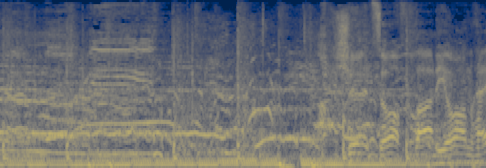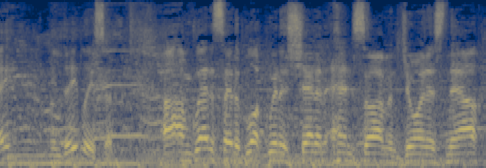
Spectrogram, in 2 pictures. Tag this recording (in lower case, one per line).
music
speech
